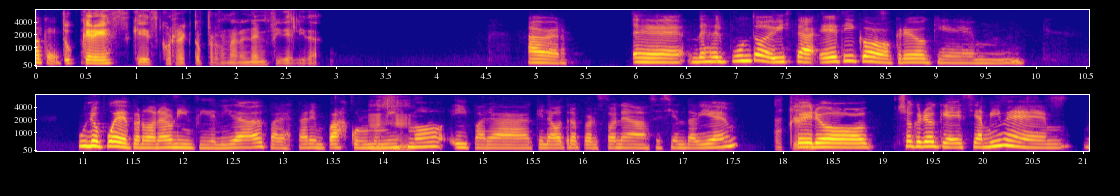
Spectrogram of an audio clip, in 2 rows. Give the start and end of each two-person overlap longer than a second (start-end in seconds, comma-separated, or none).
none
